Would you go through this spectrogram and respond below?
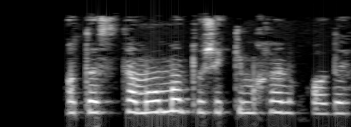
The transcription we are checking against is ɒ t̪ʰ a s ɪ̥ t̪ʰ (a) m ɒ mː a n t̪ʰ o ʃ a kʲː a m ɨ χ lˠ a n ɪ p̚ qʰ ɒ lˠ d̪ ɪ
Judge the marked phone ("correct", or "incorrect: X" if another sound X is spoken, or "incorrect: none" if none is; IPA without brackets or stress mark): correct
